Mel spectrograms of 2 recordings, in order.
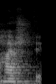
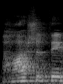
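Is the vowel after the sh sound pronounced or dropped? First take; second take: dropped; pronounced. First: The vowel after sh is dropped. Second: The vowel after sh is fully pronounced. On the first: The speaker calls it wrong. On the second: The speaker calls it right.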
